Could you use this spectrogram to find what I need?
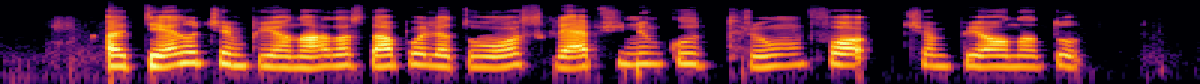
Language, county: Lithuanian, Klaipėda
